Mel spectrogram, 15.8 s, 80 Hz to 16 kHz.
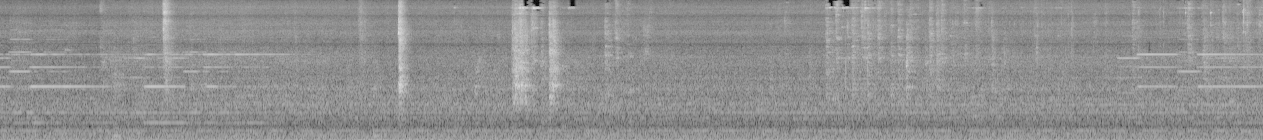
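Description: Matsuura Railway MR-600 diesel railcar running along the line, heard from inside the car: a steady low rumble, with a few sharp clicks from the wheels about five to seven seconds in.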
